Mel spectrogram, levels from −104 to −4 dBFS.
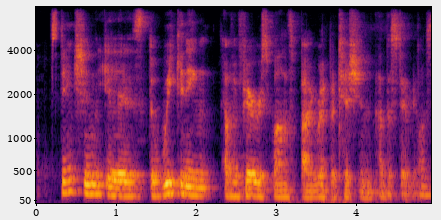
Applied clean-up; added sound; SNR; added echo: neural mask model DeepFilterNet 3.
